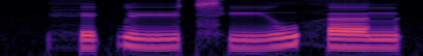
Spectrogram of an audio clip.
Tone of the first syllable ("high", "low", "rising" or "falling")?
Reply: rising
